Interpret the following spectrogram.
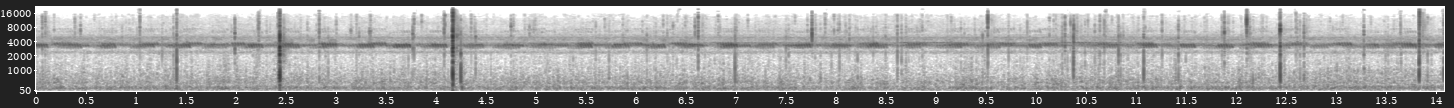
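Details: Grass insects on an autumn night beside a round fire pit, recorded with a Sennheiser MKE600 using low cut: a steady, high, pulsing chirr runs throughout, broken by sharp crackles and pops of burning firewood.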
